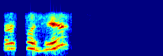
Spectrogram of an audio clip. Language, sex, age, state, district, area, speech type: Odia, female, 60+, Odisha, Jharsuguda, rural, conversation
